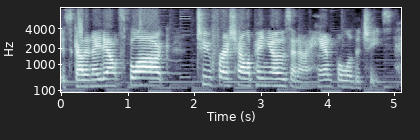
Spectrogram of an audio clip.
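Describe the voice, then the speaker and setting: A woman talks fairly slowly. Soft music sits faintly behind her. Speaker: cooking show host. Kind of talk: tutorial. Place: home room. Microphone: lapel.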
